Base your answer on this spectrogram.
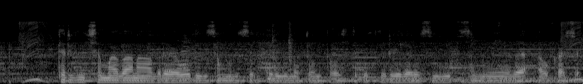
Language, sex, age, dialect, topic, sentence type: Kannada, male, 36-40, Dharwad Kannada, banking, statement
